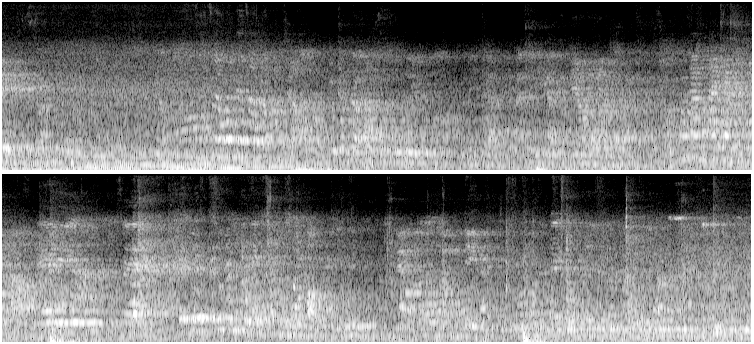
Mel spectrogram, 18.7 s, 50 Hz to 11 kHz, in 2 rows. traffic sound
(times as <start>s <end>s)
0.0s 4.9s, 15.6s 18.7s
